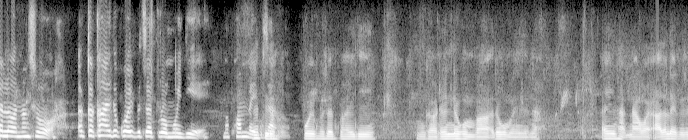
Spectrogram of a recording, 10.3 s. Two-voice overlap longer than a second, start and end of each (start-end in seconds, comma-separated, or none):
none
